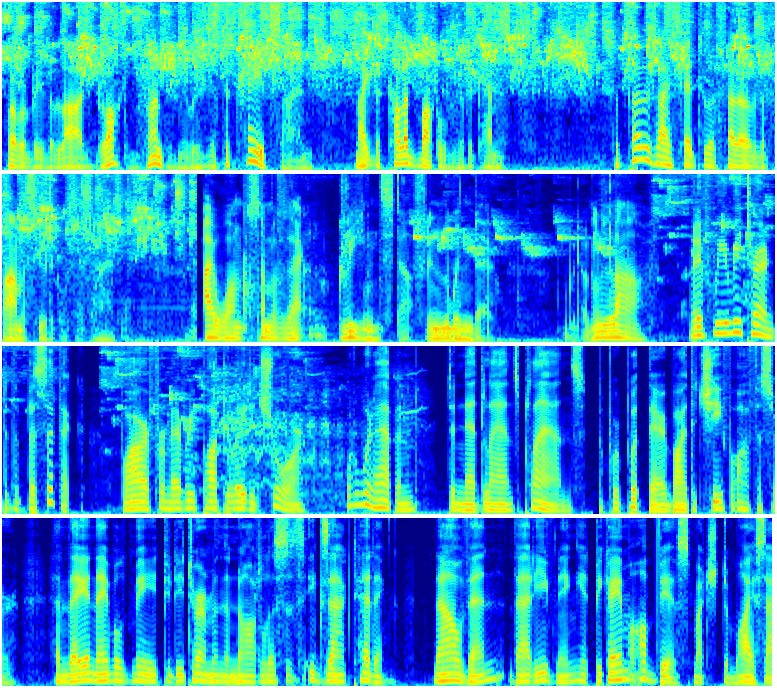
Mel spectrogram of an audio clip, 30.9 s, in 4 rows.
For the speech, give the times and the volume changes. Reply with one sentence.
The speech can be heard from 0.0 to 30.8 s, at a steady volume.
